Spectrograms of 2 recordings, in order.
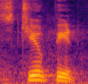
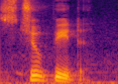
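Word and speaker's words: stupid: ஆங்கிலேயர்கள், இங்கிலாந்துக்காரர்கள் அதை ஸ்டியூபிட் என்று உச்சரிக்கிறார்கள். அமெரிக்கர்கள் ஸ்டூபிட் என்று உச்சரிக்கிறார்கள். 538வது வார்த்தை ஆன்சர்.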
